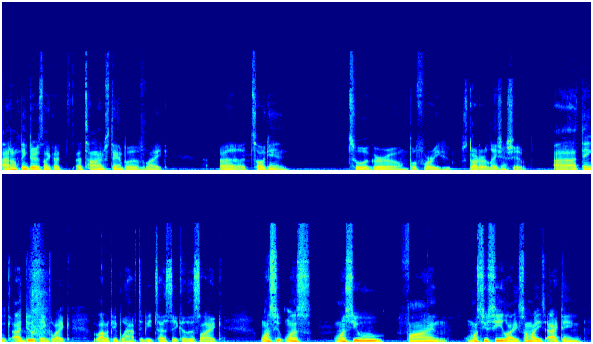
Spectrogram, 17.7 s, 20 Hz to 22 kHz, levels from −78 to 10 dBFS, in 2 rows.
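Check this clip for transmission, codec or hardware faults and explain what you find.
One fault: a lost packet rebuilt from error correction, 7.69 to 7.83 s, after "before you start a". The next packets carried low-bitrate backup copies, so the decoder filled the gap, leaving a brief rough, noisier patch before "I I think I".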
